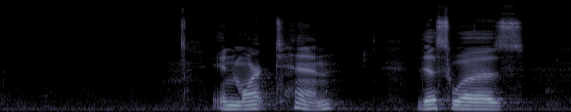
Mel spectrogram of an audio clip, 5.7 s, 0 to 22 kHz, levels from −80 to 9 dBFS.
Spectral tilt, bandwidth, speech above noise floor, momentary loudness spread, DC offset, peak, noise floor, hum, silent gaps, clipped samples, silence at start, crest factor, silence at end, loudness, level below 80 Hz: -4.5 dB/octave; over 20 kHz; 33 dB; 19 LU; under 0.1%; -16 dBFS; -65 dBFS; none; none; under 0.1%; 1.8 s; 20 dB; 0.5 s; -33 LUFS; -76 dBFS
